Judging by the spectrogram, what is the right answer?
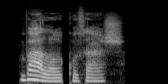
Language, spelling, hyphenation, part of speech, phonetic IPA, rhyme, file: Hungarian, vállalkozás, vál‧lal‧ko‧zás, noun, [ˈvaːlːɒlkozaːʃ], -aːʃ, Hu-vállalkozás.ogg
- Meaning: enterprise, venture, business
